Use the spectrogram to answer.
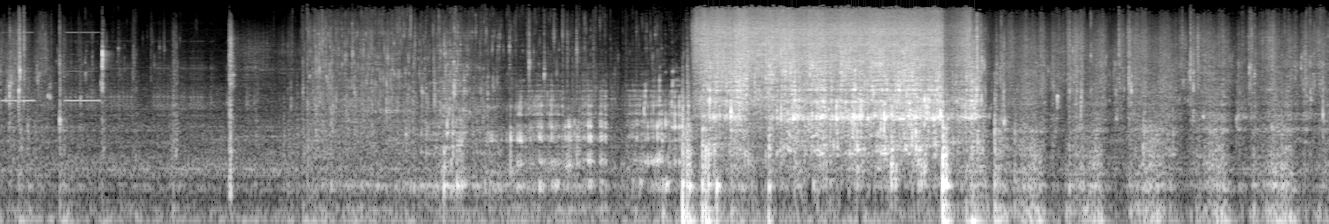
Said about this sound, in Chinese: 所以我通常呢，我会洗个四次。那前三次呢，你就是用一般水龙头的水，然后一直不断的去搓它，搓它。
